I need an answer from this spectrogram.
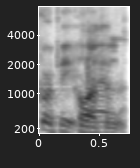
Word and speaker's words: Corpuz: Is that how you pronounce it? Mm-hmm. It is Corpuz.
